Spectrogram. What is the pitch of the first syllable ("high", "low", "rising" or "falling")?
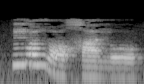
high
